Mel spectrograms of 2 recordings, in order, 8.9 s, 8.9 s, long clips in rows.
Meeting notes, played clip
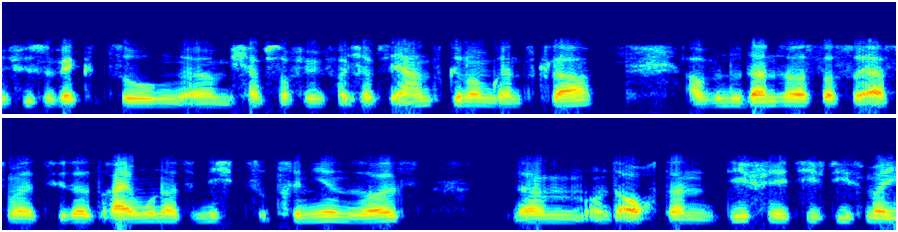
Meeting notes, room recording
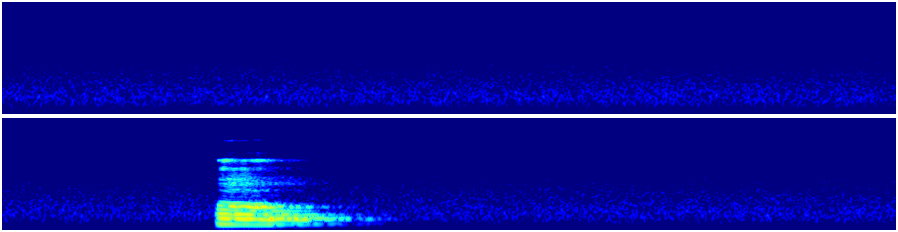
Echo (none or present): none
